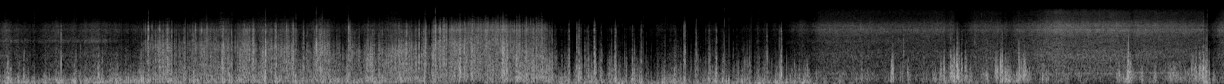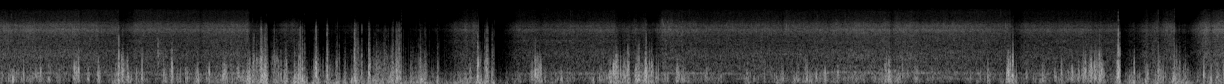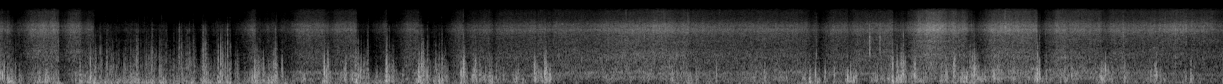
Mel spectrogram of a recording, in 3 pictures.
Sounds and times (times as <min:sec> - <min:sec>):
Wind noise (microphone): 0:00.0 - 0:36.7.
